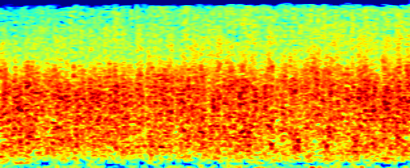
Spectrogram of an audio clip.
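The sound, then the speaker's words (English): Sustained audience applause for a singer, a dense, steady wash of many hands clapping at a loud, even level throughout, with no pauses and no voices standing out. “No, seriously, clap it up for my man, ….”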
